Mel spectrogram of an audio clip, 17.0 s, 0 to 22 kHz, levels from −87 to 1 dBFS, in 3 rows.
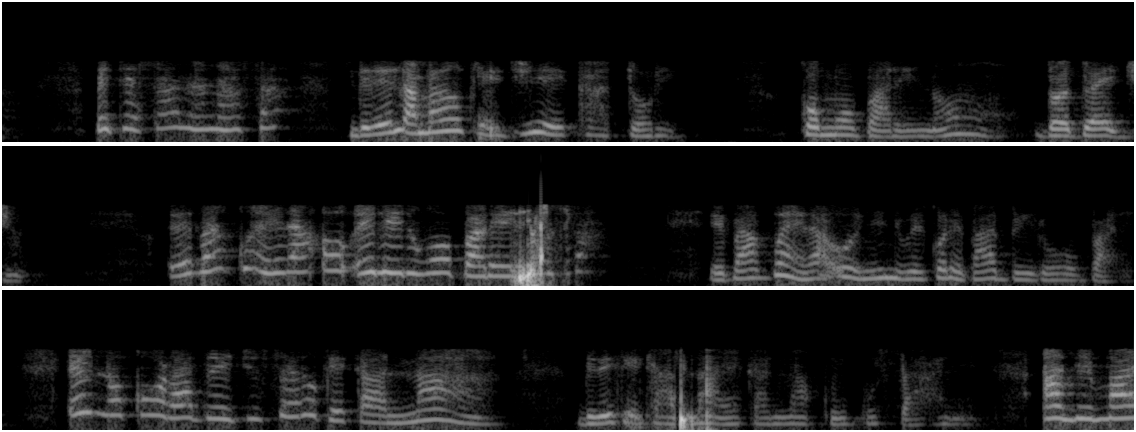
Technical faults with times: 0.00-16.98 GSM full-rate codec
2.36-2.50 GSM bit errors
8.20-8.54 GSM bit errors
14.44-14.90 GSM bit errors

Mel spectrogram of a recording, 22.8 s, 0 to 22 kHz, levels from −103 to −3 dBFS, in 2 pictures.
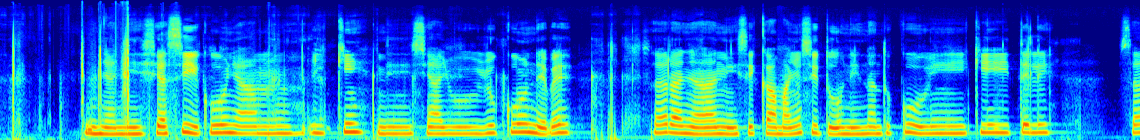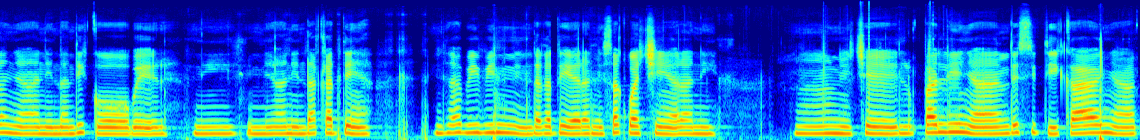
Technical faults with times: none

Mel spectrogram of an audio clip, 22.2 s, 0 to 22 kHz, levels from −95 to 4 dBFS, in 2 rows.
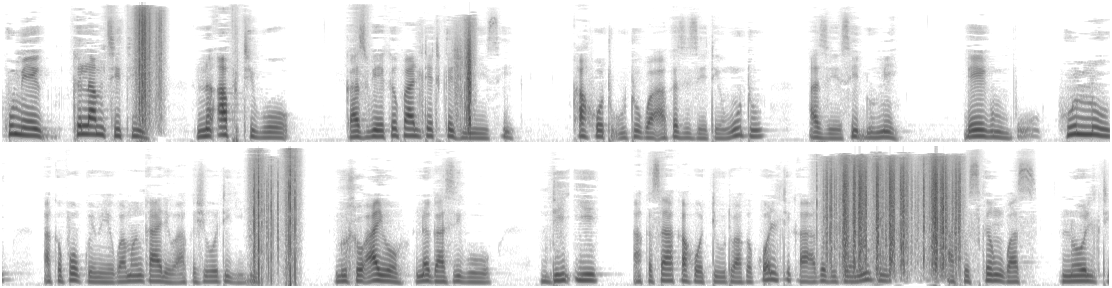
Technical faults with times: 0.00-22.15 generation loss
1.36-1.59 cable scratch noise
4.45-4.69 cable scratch noise
13.59-14.02 cable scratch noise
19.22-20.67 cable scratch noise

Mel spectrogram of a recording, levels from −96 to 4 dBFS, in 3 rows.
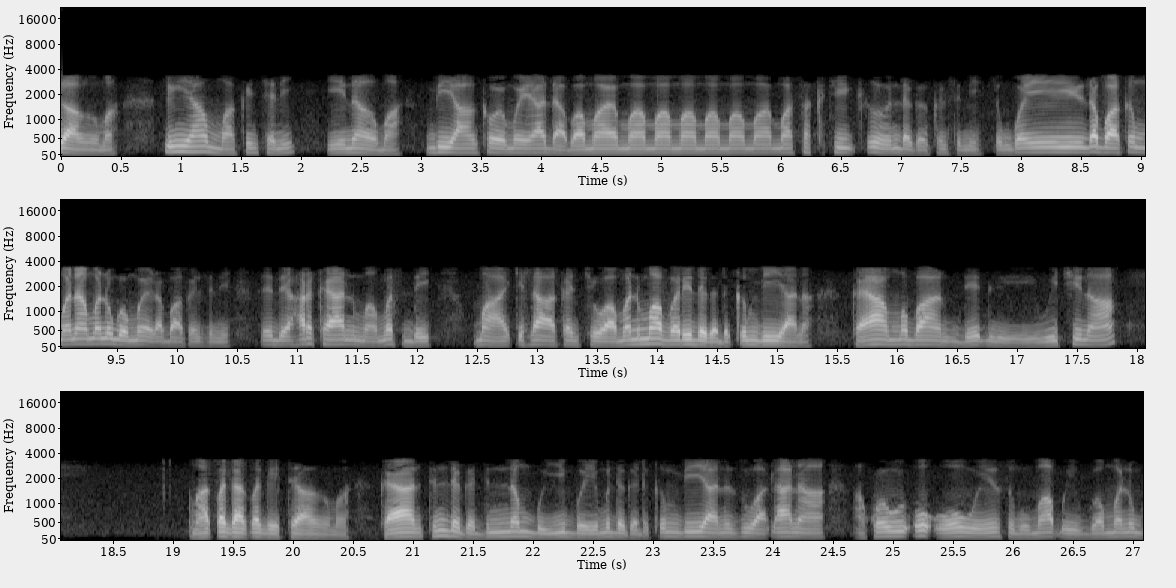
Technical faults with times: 0.00-27.09 low-bitrate audio saved at a high bitrate

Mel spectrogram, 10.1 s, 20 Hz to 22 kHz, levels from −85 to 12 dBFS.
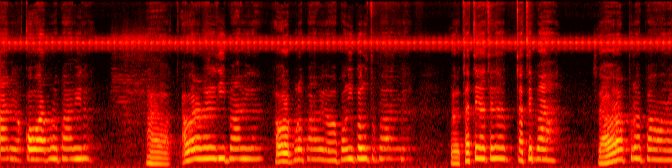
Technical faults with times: none

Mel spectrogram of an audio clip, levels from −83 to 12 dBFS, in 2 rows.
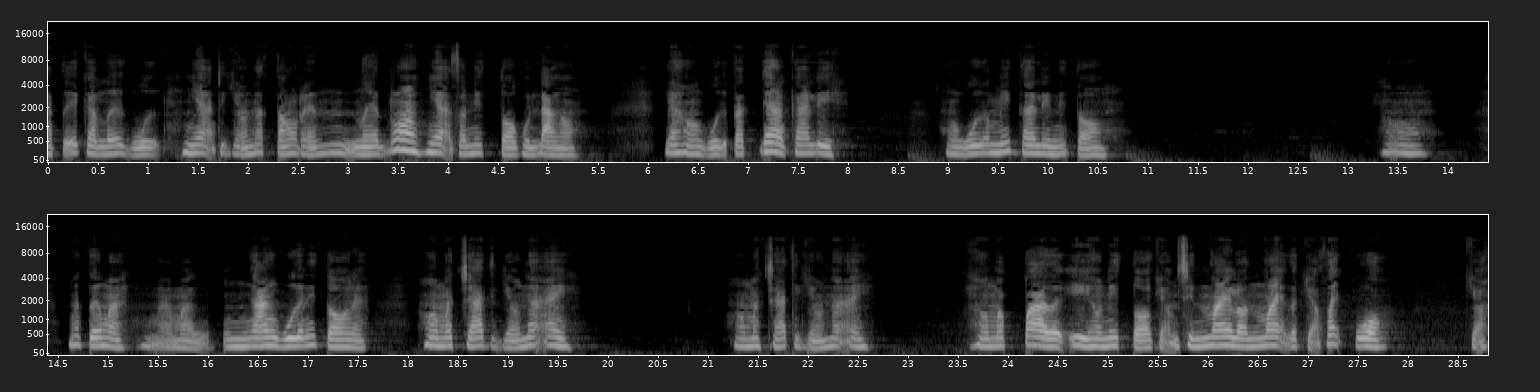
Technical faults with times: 0.00-28.81 HE-AAC compression

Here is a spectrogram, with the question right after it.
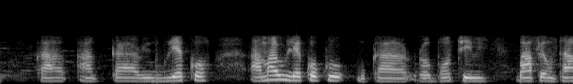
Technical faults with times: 1.51-1.58 VoIP packet loss concealed by the speech codec
4.15-4.23 VoIP packet loss concealed by the speech codec

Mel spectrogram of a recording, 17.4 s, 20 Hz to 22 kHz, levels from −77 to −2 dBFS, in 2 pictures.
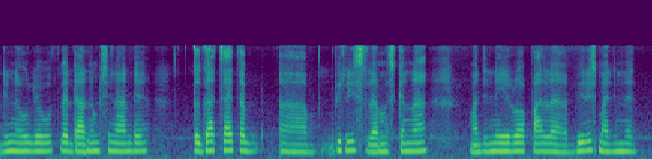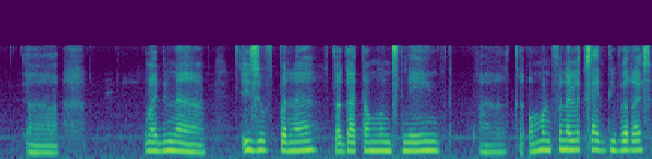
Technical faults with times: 0.00-17.40 4-bit ADPCM compression

